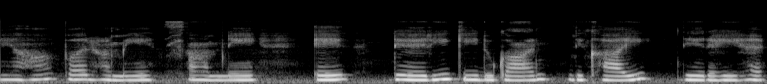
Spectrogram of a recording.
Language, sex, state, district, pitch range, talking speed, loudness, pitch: Hindi, female, Chhattisgarh, Raipur, 200-215 Hz, 95 wpm, -14 LUFS, 210 Hz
